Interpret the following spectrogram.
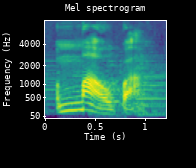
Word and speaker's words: мавпа: є така проблема запам'ятайте у кінці складу на місці в треба вимовляти щось середнє між у та в цей звук називають у нескладовим Любов маупа не любов і не мав оглушення - це ознака російської мови любов мавпа сказав авторитет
